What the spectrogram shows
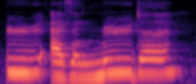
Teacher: Vowel length is phonemic in German and ü is a long vowel. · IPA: /y:/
